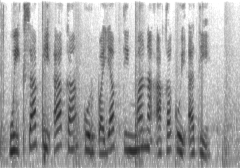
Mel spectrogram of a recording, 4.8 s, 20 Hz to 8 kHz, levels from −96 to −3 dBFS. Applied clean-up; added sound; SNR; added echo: none; Fireworks; 17 dB; none.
